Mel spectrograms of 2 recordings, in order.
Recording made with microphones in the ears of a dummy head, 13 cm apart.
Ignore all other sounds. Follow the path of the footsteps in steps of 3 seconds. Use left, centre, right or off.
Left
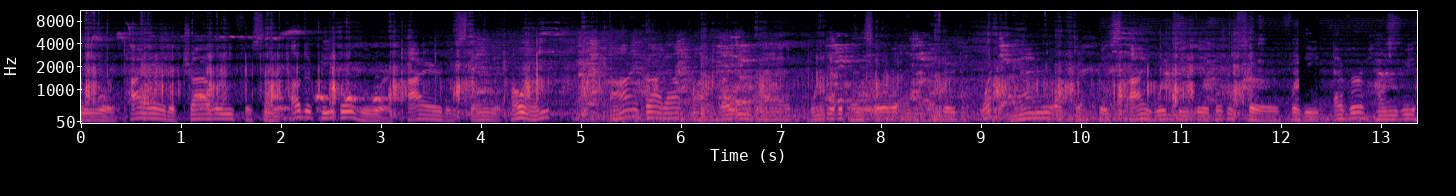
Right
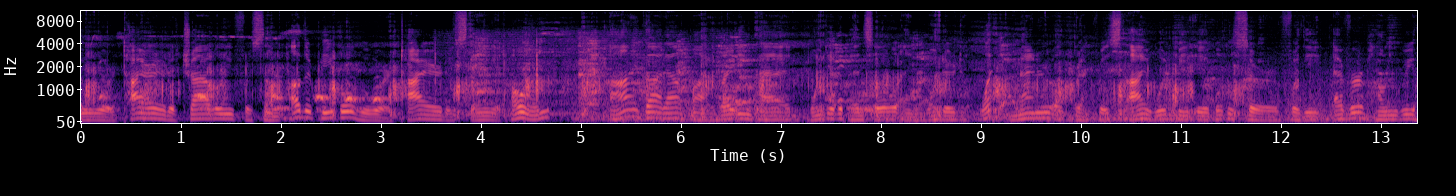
left, centre, centre, left, off.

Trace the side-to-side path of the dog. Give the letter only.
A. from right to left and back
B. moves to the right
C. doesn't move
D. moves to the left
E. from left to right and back
D.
